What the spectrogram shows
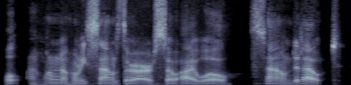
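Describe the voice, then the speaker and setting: A man models writing for young children, stretching out sounds and syllables as he goes. His voice has a gravelly edge and rises and falls a lot. The sound is dry and close. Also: lowish voice, lively intonation, no echo. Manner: slow, sounds out letters and syllables aloud; thinks aloud in a gentle encouraging way. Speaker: kindergarten teacher.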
